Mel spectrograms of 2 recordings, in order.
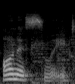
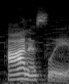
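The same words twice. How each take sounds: First: The word has a standard accent. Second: The word has a Cleveland accent. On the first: "instead of honestly" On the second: "somebody said I had a Cleveland accent, and I say things like honestly"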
